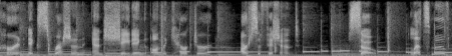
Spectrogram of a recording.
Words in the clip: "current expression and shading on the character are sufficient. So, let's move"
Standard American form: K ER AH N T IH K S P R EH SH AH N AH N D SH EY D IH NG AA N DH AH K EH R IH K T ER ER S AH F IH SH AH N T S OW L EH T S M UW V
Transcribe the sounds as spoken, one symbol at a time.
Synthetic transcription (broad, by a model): ER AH N T IH K S P R EH SH AH N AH N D SH EY D IH NG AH N DH AH K EH R IH K T ER ER S AH F IH SH AH N T S OW L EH T S M UW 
